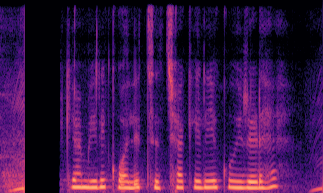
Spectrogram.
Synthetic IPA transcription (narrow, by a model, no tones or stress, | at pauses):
kjaːmeːɾikaːled͡ʒsɪt̪ːʃʰakeliekoːiɾeːɽɦɛː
